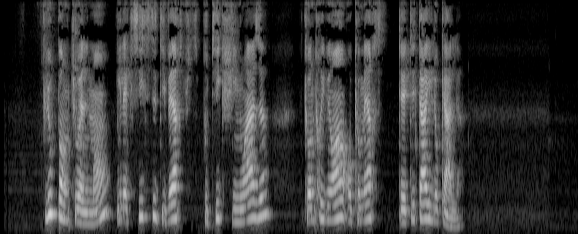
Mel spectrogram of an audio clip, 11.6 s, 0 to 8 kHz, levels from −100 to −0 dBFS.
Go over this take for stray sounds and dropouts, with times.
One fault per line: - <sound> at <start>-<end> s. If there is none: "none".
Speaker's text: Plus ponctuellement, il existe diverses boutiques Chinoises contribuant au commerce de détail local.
none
